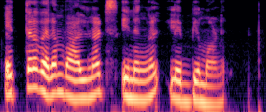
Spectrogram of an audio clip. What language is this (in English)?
Malayalam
